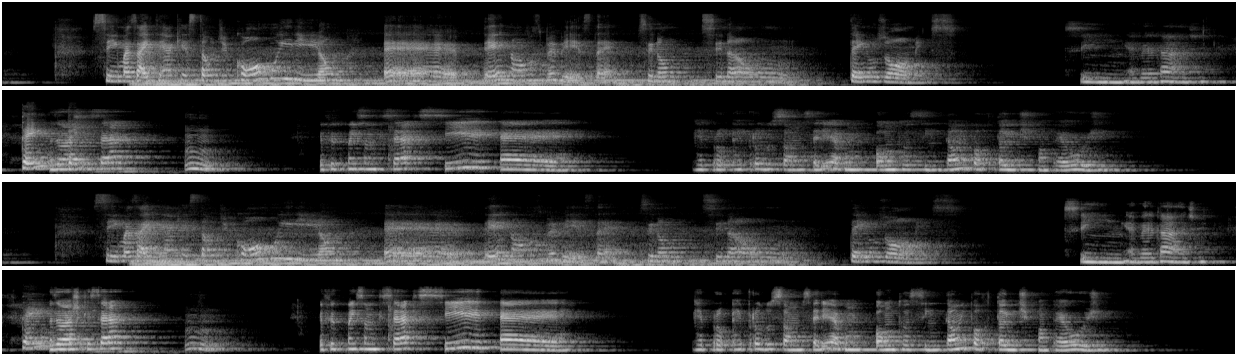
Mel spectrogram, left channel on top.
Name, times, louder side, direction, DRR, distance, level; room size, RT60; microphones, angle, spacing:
voice 1, 0.5-3.5 3.8-7.9 8.5-9.4 12.5-13.2 14.2-14.5, left 3 dB, 70° left, 5 dB, 0.7 m, -23 dB
sound 1, 1.3-8.0, equal, 25° left, 1.0 m, -26 dB
voice 2, 10.6-12.1 12.8-13.7 15.5-18.1 19.3-23.4, right 4 dB, 65° right, 8 dB, 0.5 m, -21 dB
5.2 x 4.4 x 5.0 m, 1.1 s
head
